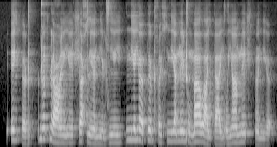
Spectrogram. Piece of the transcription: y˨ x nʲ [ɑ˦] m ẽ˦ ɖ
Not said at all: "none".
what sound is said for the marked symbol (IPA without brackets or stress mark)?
a˦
